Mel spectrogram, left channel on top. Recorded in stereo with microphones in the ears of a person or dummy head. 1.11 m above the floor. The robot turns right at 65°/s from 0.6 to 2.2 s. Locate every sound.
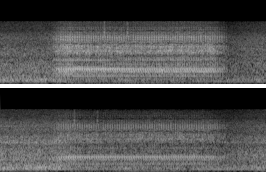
Only background noise.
